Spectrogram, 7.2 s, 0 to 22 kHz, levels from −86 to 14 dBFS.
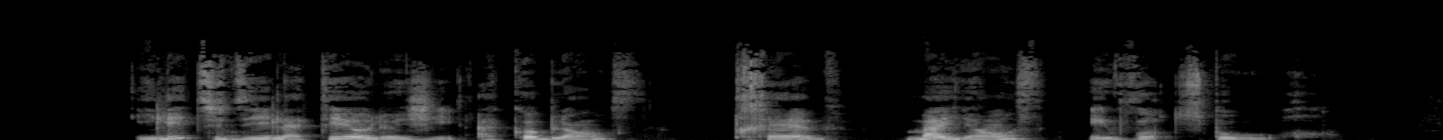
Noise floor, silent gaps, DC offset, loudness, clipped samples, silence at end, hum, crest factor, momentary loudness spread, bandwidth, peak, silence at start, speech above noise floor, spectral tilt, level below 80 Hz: -80 dBFS; none; under 0.1%; -26 LUFS; under 0.1%; 0.7 s; none; 22 dB; 14 LU; 14.5 kHz; -6 dBFS; 0.7 s; 54 dB; -4.5 dB/octave; -68 dBFS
